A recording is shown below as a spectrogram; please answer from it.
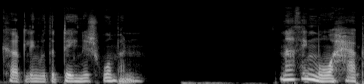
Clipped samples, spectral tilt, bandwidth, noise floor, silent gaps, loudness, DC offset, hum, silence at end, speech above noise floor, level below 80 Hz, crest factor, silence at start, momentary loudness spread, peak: under 0.1%; -6.5 dB/octave; 15.5 kHz; -54 dBFS; 1.54-1.79 s; -20 LUFS; under 0.1%; none; 0.05 s; 35 dB; -46 dBFS; 16 dB; 0.05 s; 8 LU; -6 dBFS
